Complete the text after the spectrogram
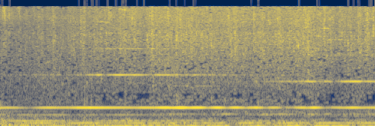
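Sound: rain falling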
